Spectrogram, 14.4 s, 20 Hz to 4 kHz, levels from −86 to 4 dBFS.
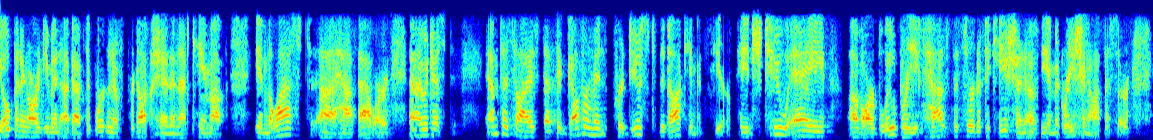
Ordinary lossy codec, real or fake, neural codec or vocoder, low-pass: AAC, 24 kbps; fake; codec, 16 kHz, 4 kbps, FreqCodec, smaller model; 3.6 kHz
